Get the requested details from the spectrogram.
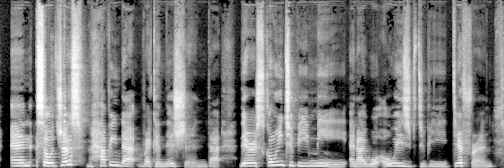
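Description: In a Taiwanese accent, a woman speaks at a fairly slow pace and fairly high pitch with lively intonation, on a very clean recording with a silent background and a dry, close sound with no echo. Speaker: life coach and speaker. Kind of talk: interview.

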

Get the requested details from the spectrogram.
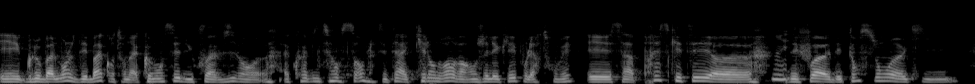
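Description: A man speaks at a fairly quick pace in a medium pitch with a dark, mellow tone and ordinary pitch variation, against a quiet background. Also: hardly any pauses. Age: 20s. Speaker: project manager, student ministry member. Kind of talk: casual chat.

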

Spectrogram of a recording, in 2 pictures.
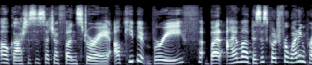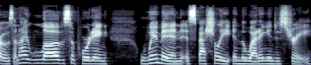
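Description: A woman talks in a normal speaking voice, medium in pitch, with an American accent. Her pace is moderate and her intonation lively. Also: very clean recording, silent background. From Connecticut, US. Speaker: business coach for wedding professionals. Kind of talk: casual interview chat.

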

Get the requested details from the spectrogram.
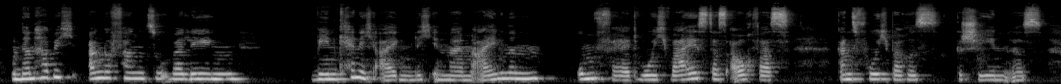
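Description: A woman speaks at a high pitch in a dark, mellow tone. Her pace is fairly slow, with ordinary pitch variation. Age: 40s. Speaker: freelance writer and author. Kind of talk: interview conversation.

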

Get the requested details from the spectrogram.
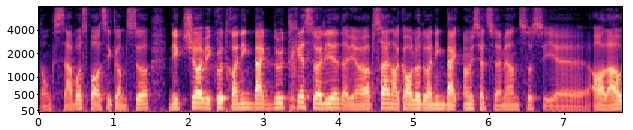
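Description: On a very clean recording with a silent background, a man with an unremarkable speaking voice talks at medium pitch, ordinary pitch variation and a moderate pace. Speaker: fantasy football podcast host. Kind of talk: casual chat.

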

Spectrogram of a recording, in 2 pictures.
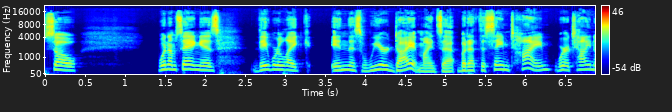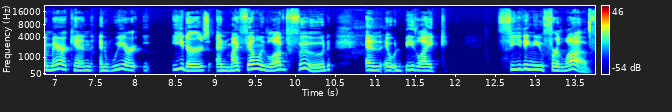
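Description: Heard on a very clean recording with a silent background, an unremarkable speaking voice moves at a moderate pace with ordinary pitch variation. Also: woman, medium pitch for a woman. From upstate New York. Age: 40s. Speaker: podcast co-host. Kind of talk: casual chat.

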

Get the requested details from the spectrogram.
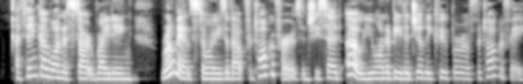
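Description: With a plain, everyday voice, a woman speaks at a fairly quick pace and fairly high pitch with ordinary pitch variation. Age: 40s. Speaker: rom-com author and wedding photographer. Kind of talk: casual interview.

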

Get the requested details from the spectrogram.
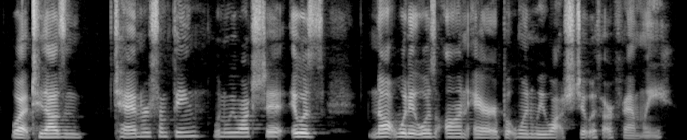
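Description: In a very clean recording with a silent background and a dry, close sound with no echo, a woman speaks at a medium pitch with ordinary pitch variation and a dark, mellow tone. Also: fairly quick pace. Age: 30s. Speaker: podcast co-host. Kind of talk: casual chat.

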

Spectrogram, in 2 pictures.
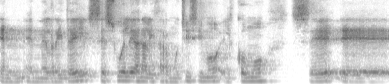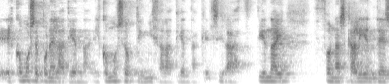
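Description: In a Catalan accent, a man at medium pitch talks at a moderate pace with monotone, flat intonation. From Catalonia. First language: Catalan (speaking Spanish). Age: 40s. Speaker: retail expert. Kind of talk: interview. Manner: halting, many repetitions.

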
